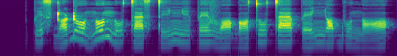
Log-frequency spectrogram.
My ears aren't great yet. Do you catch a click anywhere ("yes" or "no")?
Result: no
